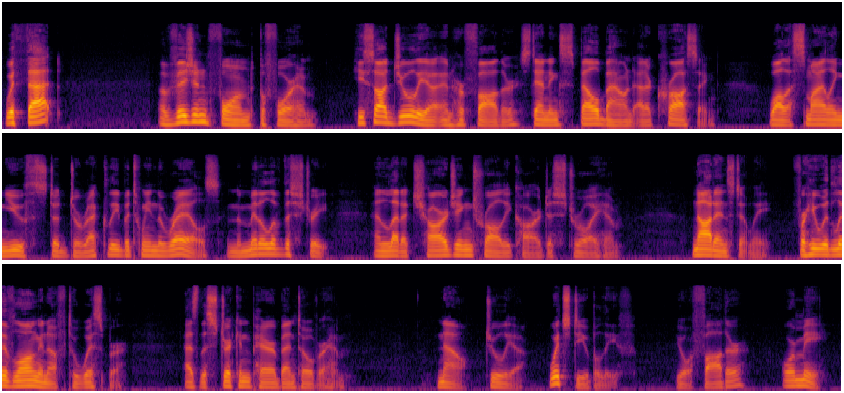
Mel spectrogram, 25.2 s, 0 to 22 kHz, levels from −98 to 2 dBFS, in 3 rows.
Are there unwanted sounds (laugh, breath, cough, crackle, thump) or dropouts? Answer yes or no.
no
